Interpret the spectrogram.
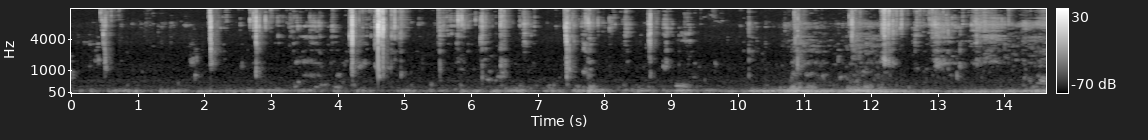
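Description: Close-up chewing and crunching of nasi Padang eaten by hand, with many sharp crunchy clicks over a low steady hum.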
